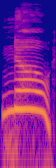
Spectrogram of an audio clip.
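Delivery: high, loud, drawn-out movie wail; mock anguished cry. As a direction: parody a hero crying out in horror. Retold movie scream at explosion.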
